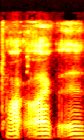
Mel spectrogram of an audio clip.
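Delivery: rural monotone voice. Showing others how to keep the impression going, use a rural, monotone Bill Clinton voice. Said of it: "You gotta keep it rural, monotone".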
